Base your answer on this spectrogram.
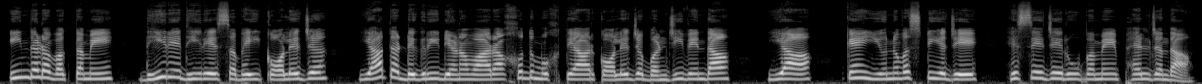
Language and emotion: Sindhi, neutral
